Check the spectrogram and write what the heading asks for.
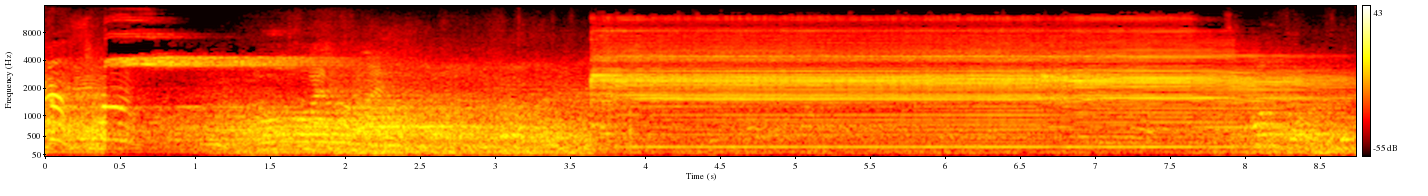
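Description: Arena scoreboard buzzer sounding one long steady blast of about four seconds, starting about halfway through and cutting off abruptly, marking the end of a period of play.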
